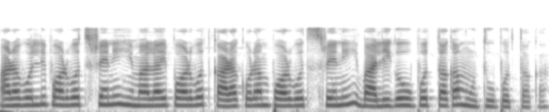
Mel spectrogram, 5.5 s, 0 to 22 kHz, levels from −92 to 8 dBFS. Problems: none marked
